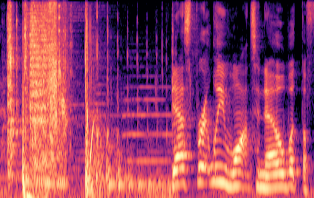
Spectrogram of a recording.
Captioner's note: toy gun firing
